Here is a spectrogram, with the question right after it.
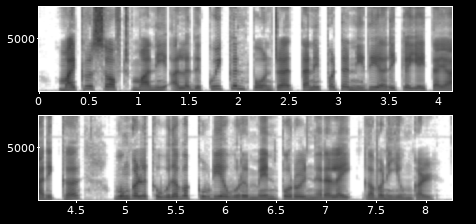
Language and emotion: Tamil, neutral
